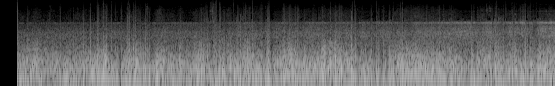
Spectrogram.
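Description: Jet engines roar loudly as a large plane takes off.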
